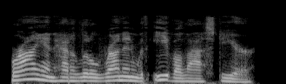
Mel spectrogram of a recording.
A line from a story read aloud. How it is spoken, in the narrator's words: Felix sighed, then said to me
